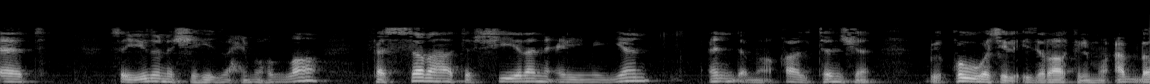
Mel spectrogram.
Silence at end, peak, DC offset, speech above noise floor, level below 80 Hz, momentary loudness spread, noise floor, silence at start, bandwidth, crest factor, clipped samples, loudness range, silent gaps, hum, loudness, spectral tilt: 0 s; -6 dBFS; under 0.1%; 35 dB; -58 dBFS; 14 LU; -60 dBFS; 0 s; 5.8 kHz; 20 dB; under 0.1%; 5 LU; none; none; -26 LUFS; -10.5 dB/octave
